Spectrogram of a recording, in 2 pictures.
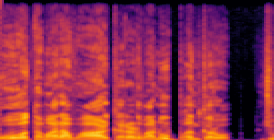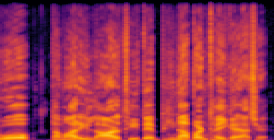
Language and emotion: Gujarati, disgusted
